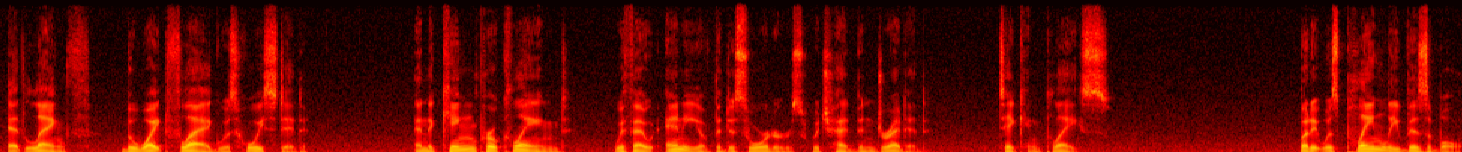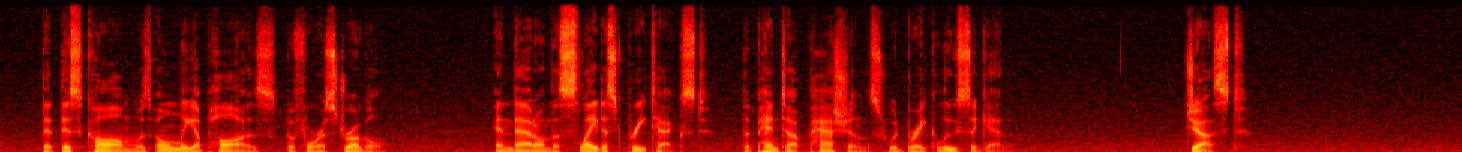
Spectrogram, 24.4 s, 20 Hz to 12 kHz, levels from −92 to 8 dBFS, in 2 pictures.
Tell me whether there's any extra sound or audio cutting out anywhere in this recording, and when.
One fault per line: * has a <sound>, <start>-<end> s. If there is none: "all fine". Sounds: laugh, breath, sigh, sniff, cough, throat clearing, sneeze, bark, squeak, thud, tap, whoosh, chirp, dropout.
all fine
